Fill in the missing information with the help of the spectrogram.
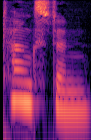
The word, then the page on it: tungsten: American English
